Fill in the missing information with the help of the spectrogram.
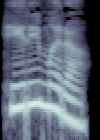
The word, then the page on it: ಹೊರಮಾರು: haramāru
